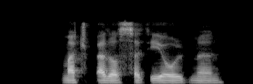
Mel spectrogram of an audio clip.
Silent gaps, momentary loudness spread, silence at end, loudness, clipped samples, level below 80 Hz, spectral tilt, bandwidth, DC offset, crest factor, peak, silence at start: none; 10 LU; 0.3 s; -22 LUFS; under 0.1%; -60 dBFS; -4 dB/octave; 8.2 kHz; under 0.1%; 20 dB; -4 dBFS; 0.65 s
